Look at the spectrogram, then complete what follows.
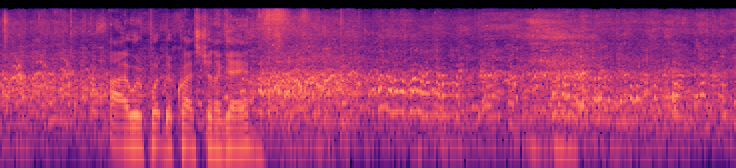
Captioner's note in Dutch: gelach; gelach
